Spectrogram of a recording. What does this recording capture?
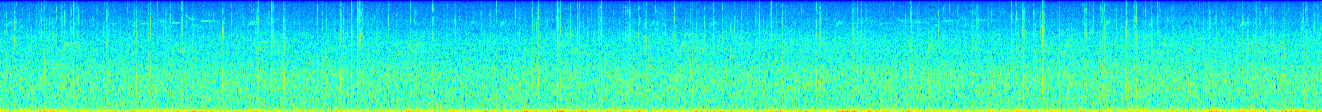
Blackburnian Warbler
